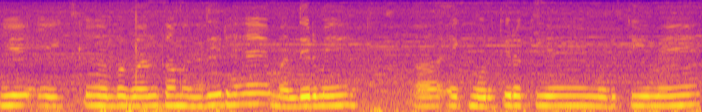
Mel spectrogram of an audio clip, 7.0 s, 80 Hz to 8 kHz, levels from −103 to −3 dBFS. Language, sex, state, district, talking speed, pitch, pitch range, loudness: Hindi, female, Maharashtra, Mumbai Suburban, 130 wpm, 205 Hz, 200-215 Hz, -15 LUFS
